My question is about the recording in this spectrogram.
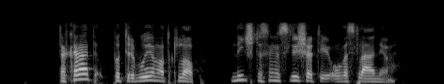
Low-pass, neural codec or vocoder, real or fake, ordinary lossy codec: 7.2 kHz; codec, 16 kHz, 2 kbps, X-Codec, HuBERT features, trained on general audio; fake; none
